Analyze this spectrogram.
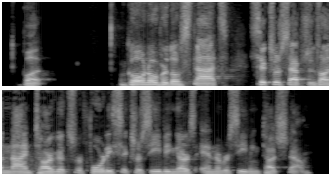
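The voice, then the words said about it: Hoarse, partly lost voice. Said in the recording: “Kind of why I have my voice is lost right now, if you guys can hear that”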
